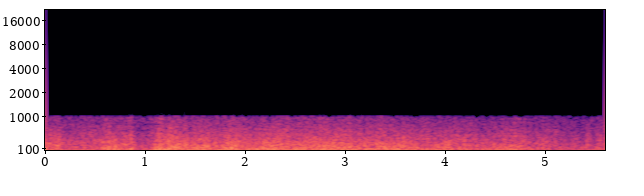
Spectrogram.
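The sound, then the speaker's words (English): Martian wind picked up by the NASA InSight lander's seismometer, a deep, continuous rumbling buffet, muffled and steady with one short dip near the start. “That is the first wind recording of wind sent back from another world, isn't it, Omer? Yeah, that's right. And it's not actually from a microphone. It's from a device called a seismometer. This is what's on the NASA InSight probe that they're using to study Mars's geology,”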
